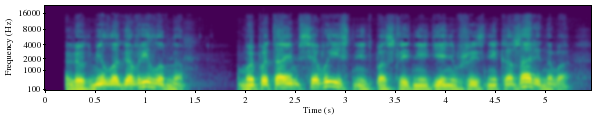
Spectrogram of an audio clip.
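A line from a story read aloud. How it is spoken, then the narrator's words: Plain. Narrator (Russian): сказал Голубев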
